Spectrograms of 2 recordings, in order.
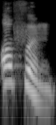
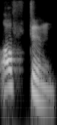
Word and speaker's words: often: how often அல்லது how often, எங்களுக்கு ரெண்டு மாதிரியும் இதை வாசிக்கலாம், how often அல்லது how often. டீய சைலண்டாவும் வாசிக்கலாம், டீய ப்ரொனவுன்ஸ் பண்ணவும் முடியும்.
